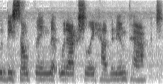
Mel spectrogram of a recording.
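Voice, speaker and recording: There is noticeable background noise behind this woman. She speaks at a moderate pace with an American accent. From Southern California. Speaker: author. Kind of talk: personal testimony to camera.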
